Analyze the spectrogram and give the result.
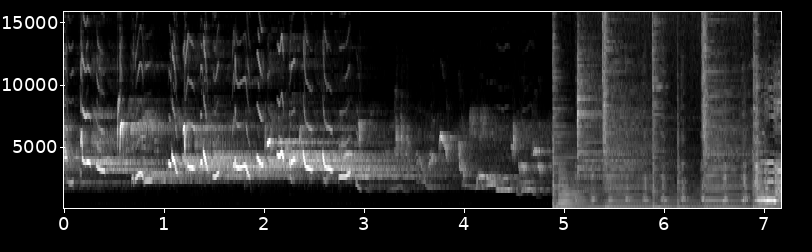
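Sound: quail calling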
